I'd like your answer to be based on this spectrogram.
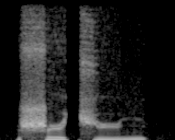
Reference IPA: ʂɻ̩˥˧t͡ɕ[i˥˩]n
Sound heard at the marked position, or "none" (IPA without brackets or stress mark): y˥˩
